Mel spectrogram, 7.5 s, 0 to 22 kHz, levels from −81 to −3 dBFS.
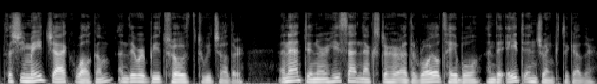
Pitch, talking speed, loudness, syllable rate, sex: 125 Hz, 235 wpm, -18 LUFS, 5.8 syllables/s, male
